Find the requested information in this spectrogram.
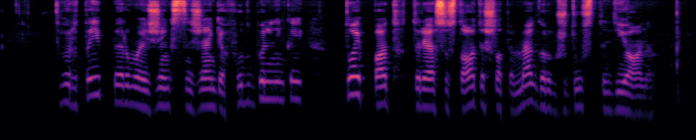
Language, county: Lithuanian, Vilnius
